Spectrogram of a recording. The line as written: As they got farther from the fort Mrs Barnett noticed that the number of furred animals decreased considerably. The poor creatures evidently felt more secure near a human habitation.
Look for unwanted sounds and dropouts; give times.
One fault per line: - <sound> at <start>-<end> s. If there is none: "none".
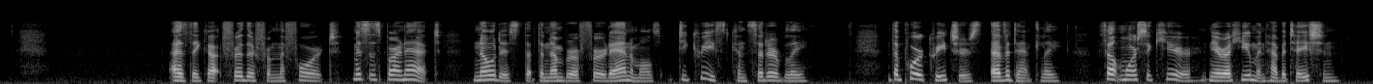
none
